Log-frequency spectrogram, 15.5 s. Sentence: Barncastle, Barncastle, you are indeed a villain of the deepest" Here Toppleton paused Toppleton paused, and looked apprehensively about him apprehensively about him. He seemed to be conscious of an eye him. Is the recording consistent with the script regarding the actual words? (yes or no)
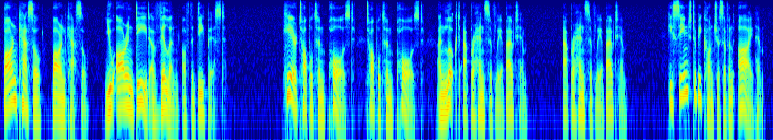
yes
